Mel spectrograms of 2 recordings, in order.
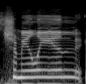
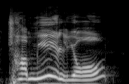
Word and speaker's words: Charmeleon: Charmeleon is how you say the Pokemon's name. So Charmeleon.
